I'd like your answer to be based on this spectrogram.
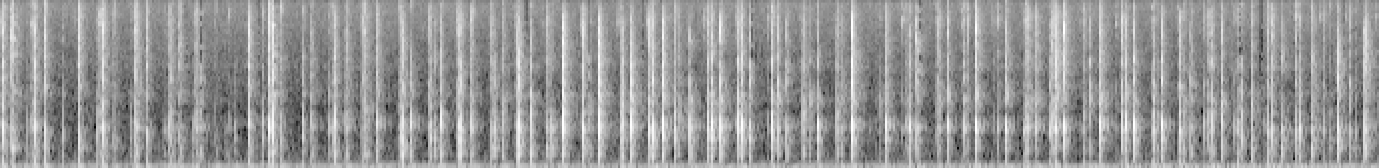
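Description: Fingertips tap rapidly and continuously on the plastic case of the Yu-Gi-Oh! Duelist of the Roses video game. The sound is a quiet stream of short, dry, hollow clicks with a mid-range ring that dies almost at once, over a faint steady low hum.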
